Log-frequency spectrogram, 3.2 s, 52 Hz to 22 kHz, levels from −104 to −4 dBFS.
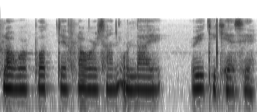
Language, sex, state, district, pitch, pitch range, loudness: Nagamese, female, Nagaland, Kohima, 185 Hz, 180-190 Hz, -22 LUFS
